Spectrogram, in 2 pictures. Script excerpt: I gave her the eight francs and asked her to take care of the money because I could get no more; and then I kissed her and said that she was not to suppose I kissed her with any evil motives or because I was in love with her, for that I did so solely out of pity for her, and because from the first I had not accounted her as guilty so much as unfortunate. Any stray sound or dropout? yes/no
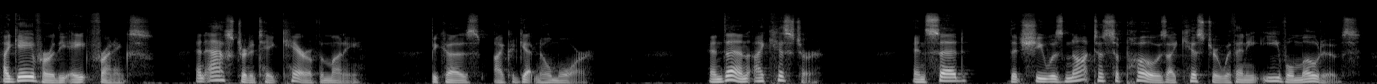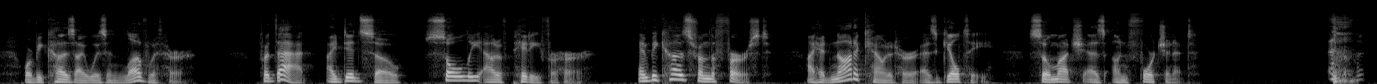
yes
